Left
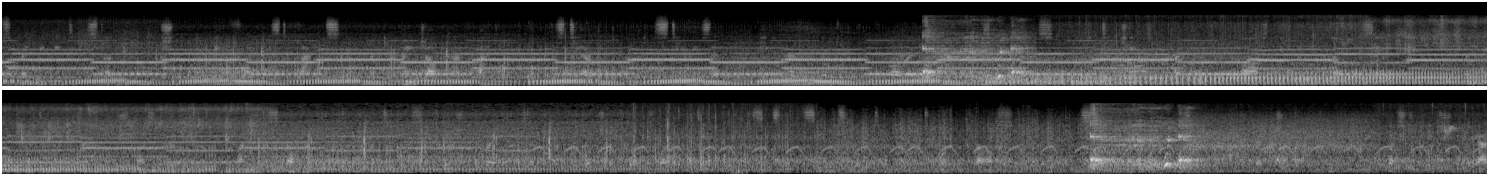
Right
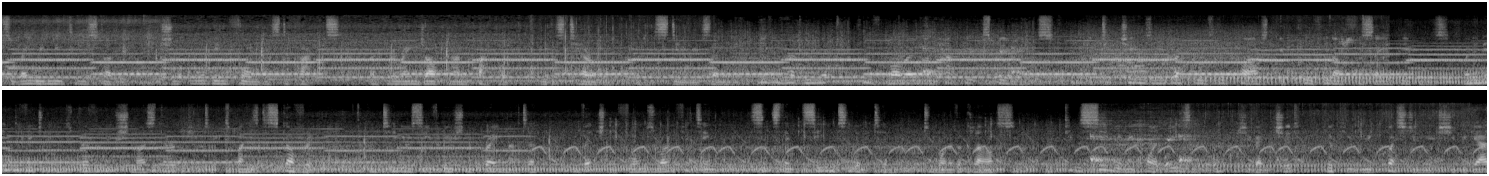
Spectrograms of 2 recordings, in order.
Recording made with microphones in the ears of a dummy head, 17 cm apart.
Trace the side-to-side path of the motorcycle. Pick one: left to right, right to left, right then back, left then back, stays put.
left to right.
